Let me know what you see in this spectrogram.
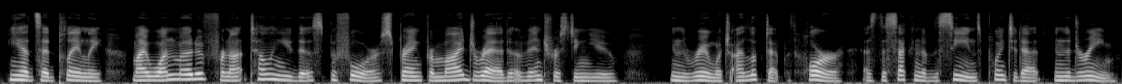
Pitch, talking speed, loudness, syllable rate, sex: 185 Hz, 215 wpm, -18 LUFS, 5.5 syllables/s, female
